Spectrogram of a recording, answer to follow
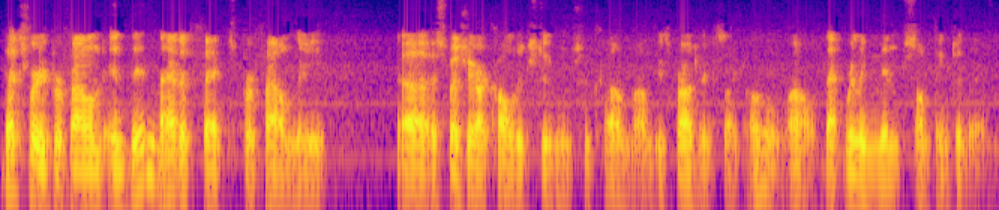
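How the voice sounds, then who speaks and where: Very deep gravelly man, tinny. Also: sing-song, brisk. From Tennessee, USA. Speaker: podcast guest, missionary. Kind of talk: casual conversation. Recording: tinny phone-like sound.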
